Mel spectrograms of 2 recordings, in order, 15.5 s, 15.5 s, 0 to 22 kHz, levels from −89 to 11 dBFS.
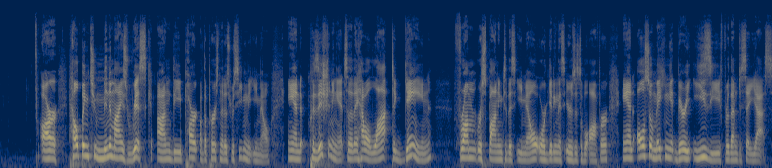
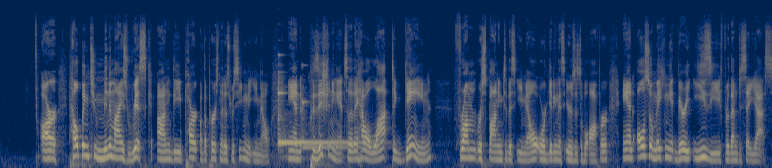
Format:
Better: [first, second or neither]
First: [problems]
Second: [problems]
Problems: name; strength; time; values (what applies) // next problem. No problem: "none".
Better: first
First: none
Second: doorbell; loud; from 5.5 to 7 s; peak 4 dB above the speech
